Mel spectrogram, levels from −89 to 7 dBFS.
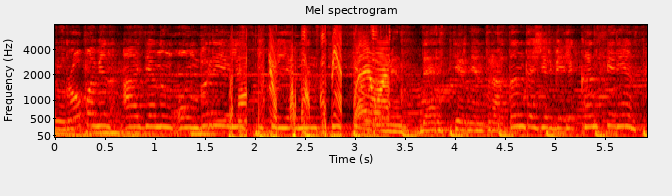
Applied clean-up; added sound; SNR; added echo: none; Scratching (performance technique); -4 dB; reverberation time 1.1 s.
